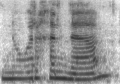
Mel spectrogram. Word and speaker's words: Noor Ghanam: So my name is Noor Ghanam. In Arabic, it's pronounced Noor Ghanam.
